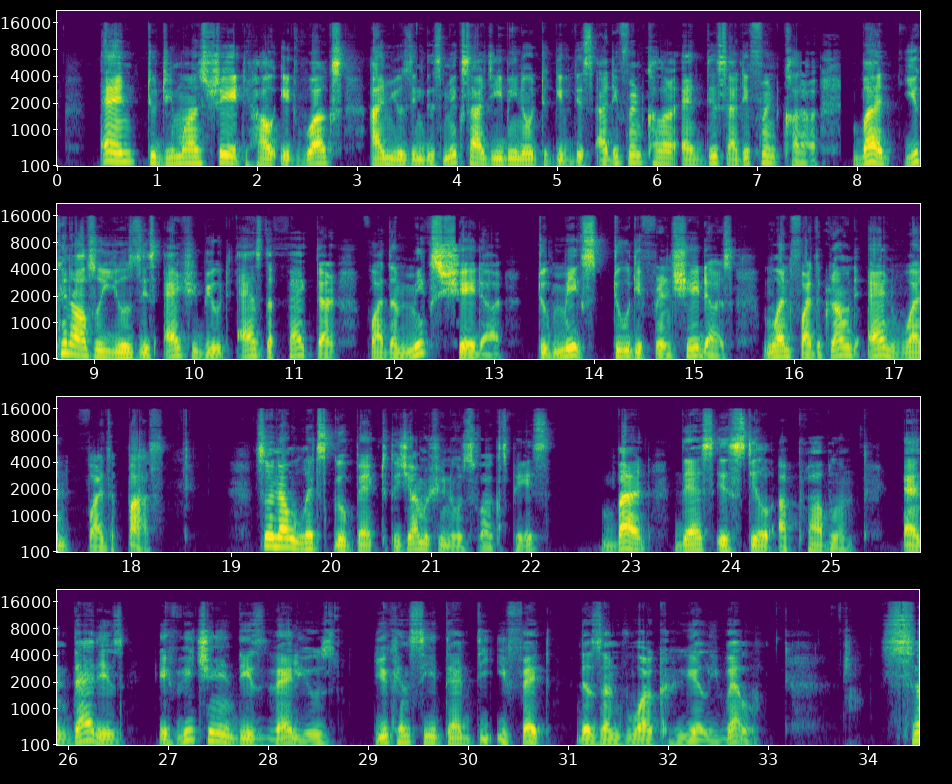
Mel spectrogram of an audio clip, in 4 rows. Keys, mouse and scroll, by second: 0.0 middle click, 0.1-18.9 drag, 18.9 Tab, 21.7 click, 22.4-25.5 shift+middle drag, 27.2-28.6 shift+drag, 29.3-33.7 shift+drag, 34.0-34.5 scroll down 1.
